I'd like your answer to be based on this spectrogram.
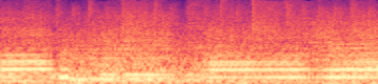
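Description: A racing car's engine drones loud and close in Assetto Corsa or BeamNG, a rich sustained tone that dips slightly then climbs again as the revs shift, with no speech over it.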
